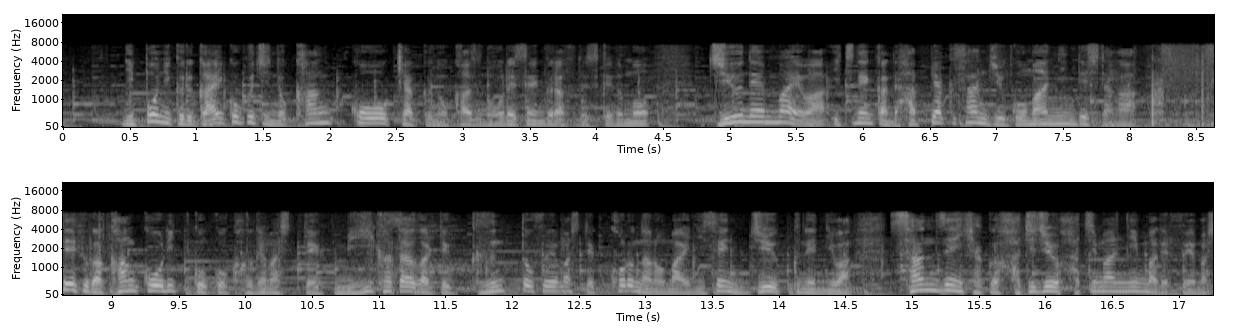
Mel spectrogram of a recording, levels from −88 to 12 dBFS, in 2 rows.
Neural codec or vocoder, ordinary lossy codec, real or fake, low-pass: none; none; real; 7.2 kHz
